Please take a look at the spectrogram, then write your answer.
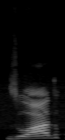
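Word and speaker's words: ضاد: इसी तरह ये हो गया जुआद। जुआद को इसमें जा और दाल को, जा और दाल, दा को मिक्स किया जाता है, जुआद।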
